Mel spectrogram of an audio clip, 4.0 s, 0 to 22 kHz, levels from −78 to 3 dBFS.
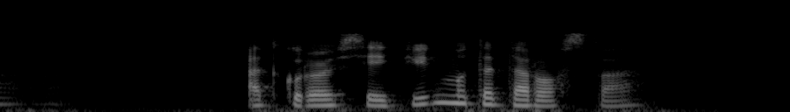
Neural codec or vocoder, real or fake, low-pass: codec, 16 kHz, about 1 kbps, DyCAST, with the encoder's durations; fake; 7.2 kHz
